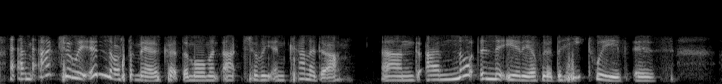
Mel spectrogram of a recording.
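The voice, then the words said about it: Scottish accent. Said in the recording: “as you can probably hear from my accent, I'm not an American ... Originally, I'm from Scotland.”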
